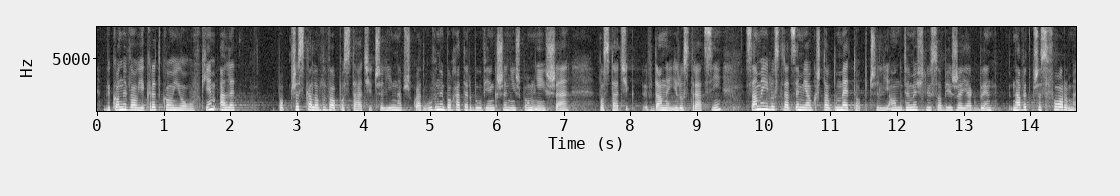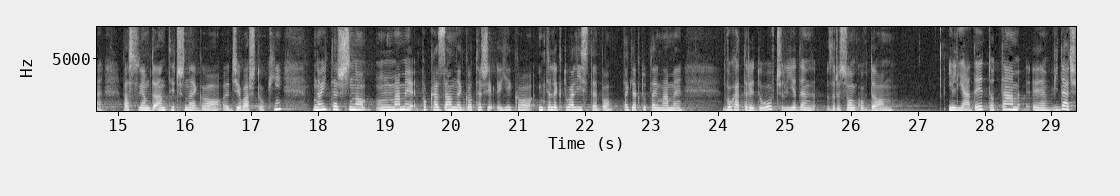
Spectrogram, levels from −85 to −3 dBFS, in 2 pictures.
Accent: native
